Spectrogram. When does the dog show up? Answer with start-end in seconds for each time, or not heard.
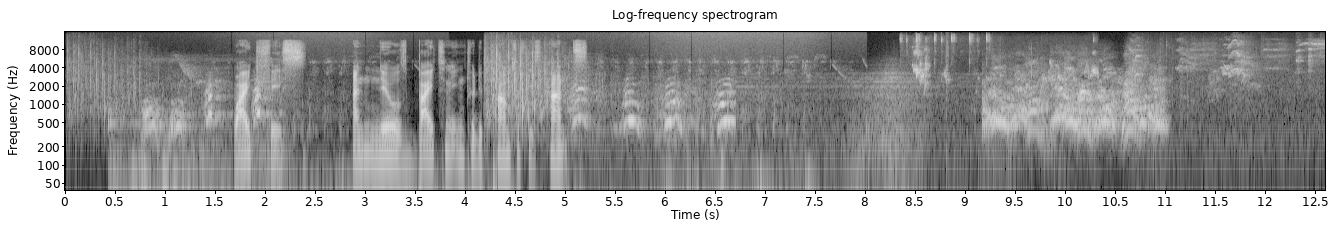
0.4-2.2, 5.0-6.8, 9.2-11.1.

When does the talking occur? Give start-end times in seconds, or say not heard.
1.6-5.2.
